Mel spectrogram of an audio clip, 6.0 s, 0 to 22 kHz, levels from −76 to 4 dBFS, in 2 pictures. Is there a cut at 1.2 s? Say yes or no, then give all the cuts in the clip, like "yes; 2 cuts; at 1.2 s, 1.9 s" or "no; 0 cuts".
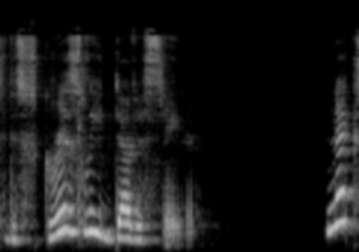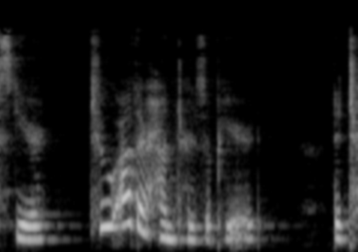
no; 1 cut; at 2.6 s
